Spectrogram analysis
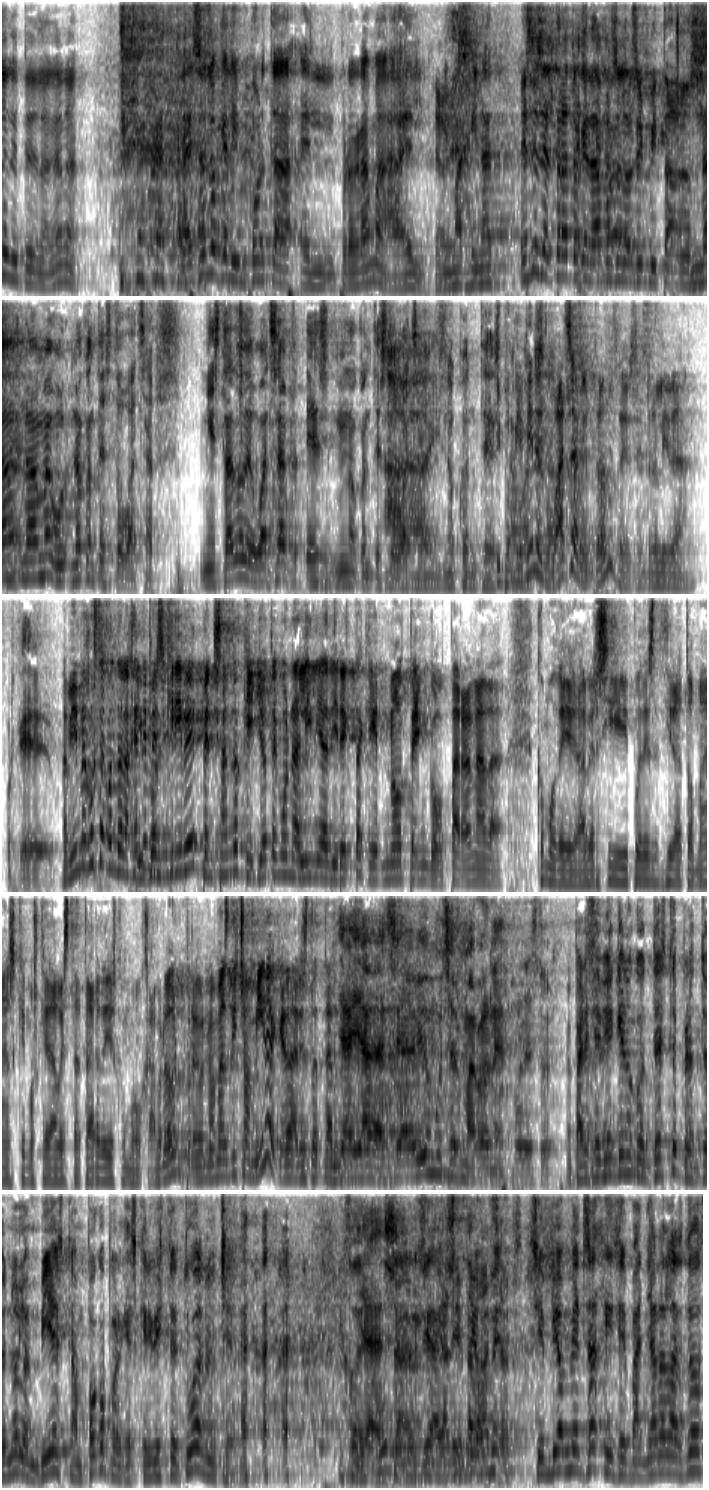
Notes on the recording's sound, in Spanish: La Ruina desde Madrid. Además del público de Madrid.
